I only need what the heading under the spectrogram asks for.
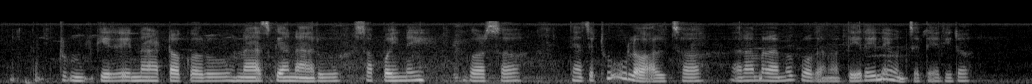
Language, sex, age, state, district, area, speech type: Nepali, female, 45-60, West Bengal, Kalimpong, rural, spontaneous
